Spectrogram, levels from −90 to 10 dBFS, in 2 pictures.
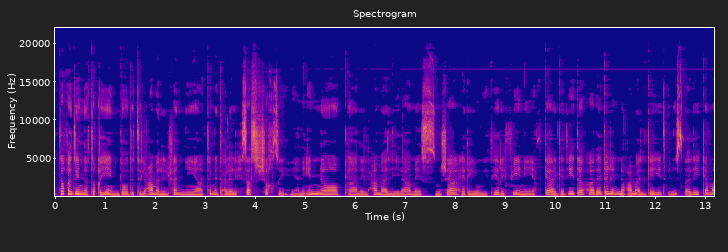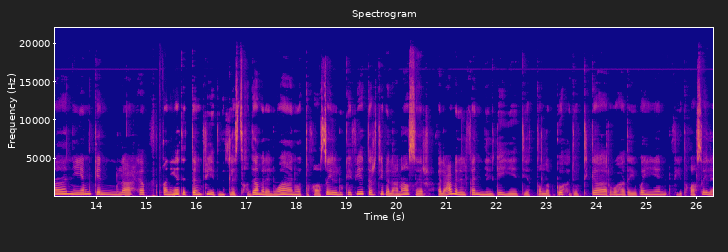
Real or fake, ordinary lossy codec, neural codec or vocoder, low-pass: real; none; none; 19.8 kHz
